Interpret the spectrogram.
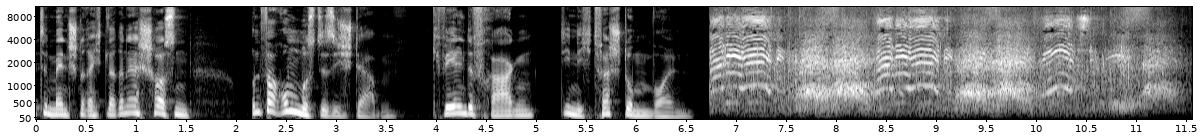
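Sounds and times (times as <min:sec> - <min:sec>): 
speech: 0:00.0 - 0:06.6
protest crowd chanting in the street: 0:06.8 - 0:11.5.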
